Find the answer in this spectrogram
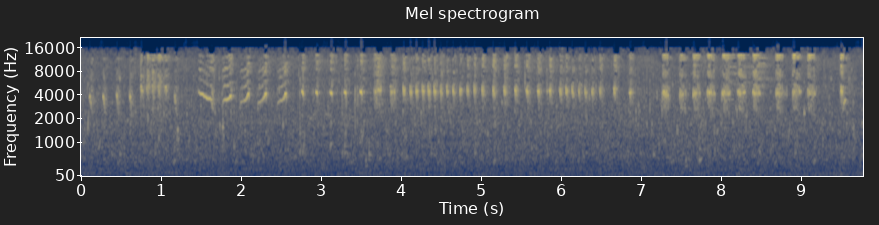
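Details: Long-tailed shrike 'tembakan' song with super speed and a long roll: scratchy high notes and swooping whistles build into an extended rapid trill, then continue as fast, steady chattering phrases; constant hiss behind.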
